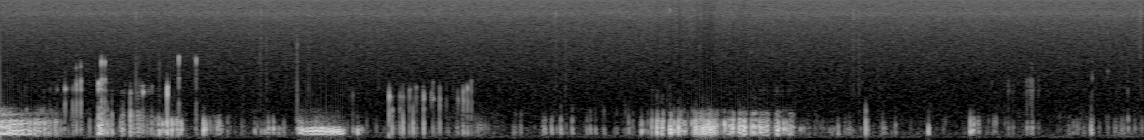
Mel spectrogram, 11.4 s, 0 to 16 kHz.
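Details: Hunger stomach growling after 76 hours without food: long gurgling rumbles mixed with bubbly pops and crackles, rising and fading in bursts, borborygmi.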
